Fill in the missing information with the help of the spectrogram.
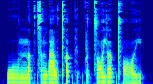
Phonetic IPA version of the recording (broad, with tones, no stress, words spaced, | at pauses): wuː˨n n̪ɐ˨˥k̚t͡sɐ˨ŋwaː˨w t̪ʰɐ˥k̚hɪ˨˥k̚ fɵ˨t̚sɔː˥jœː˥p̚t̪ʰɔː˨˩j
